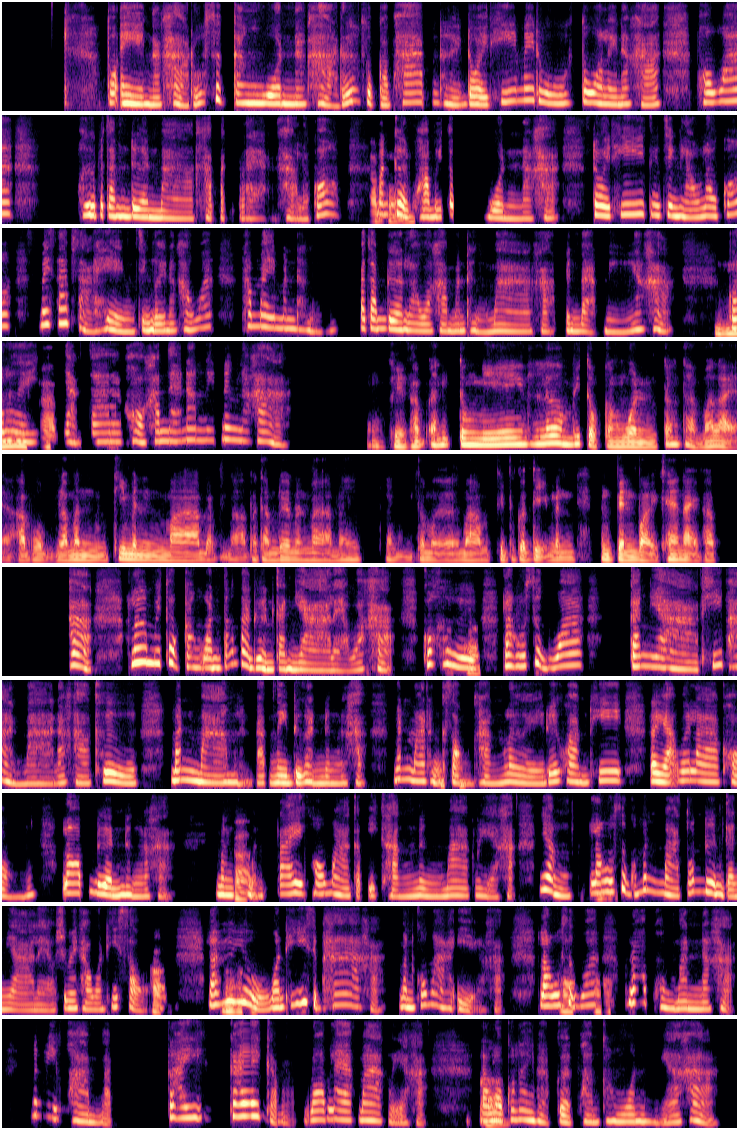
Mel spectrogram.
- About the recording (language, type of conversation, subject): Thai, advice, ทำไมฉันถึงวิตกกังวลเรื่องสุขภาพทั้งที่ไม่มีสาเหตุชัดเจน?
- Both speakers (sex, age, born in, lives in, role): female, 40-44, Thailand, United States, user; male, 40-44, Thailand, Thailand, advisor
- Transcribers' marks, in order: other background noise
